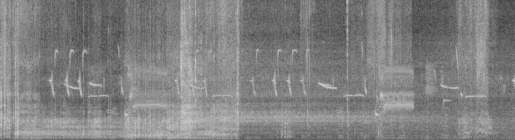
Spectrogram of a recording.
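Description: Skateboard wheels rolling over pavement, a loud rumble for about the first five seconds that then stops. Small birds chirp throughout.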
